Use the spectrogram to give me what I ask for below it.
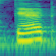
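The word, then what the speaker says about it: ket: Now we use the notation this is pronounced as cat S.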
